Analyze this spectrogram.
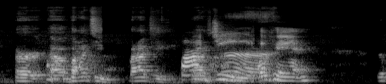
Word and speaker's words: Bhaji: It was a hard G, not a soft G.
